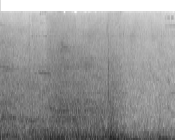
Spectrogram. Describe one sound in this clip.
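A large explosion booms loudly.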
